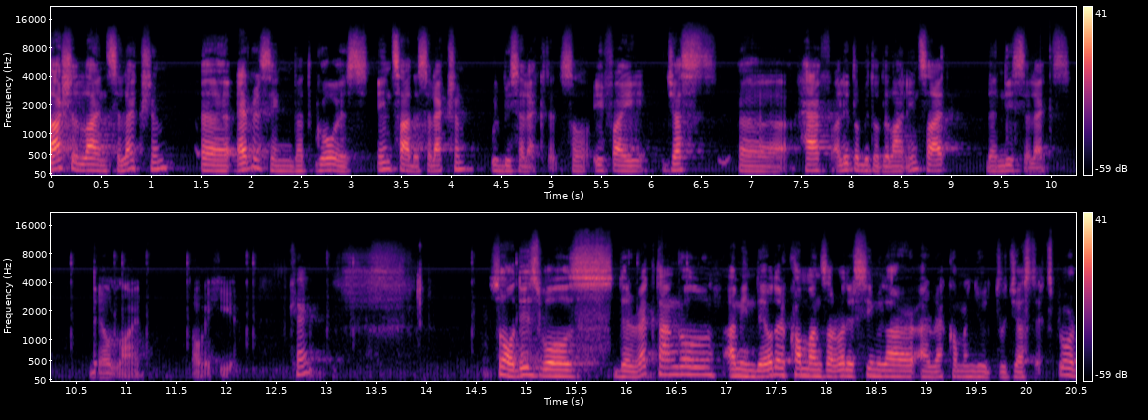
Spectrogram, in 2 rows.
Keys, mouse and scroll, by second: 9.2 click, 13.6 Delete, 14.2 click, 14.7 Delete, 15.4 click.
